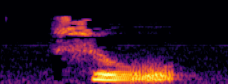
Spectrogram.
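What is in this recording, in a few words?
"属", Mandarin Chinese; hsk; chinese flashcards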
